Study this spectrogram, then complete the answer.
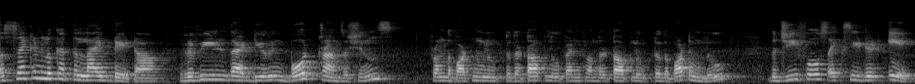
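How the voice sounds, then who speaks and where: Noticeable background noise and audible room echo accompany a woman with an Indian accent, who talks at a fairly quick pace with medium pitch and lively intonation. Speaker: gaming video creator. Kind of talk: gameplay narration.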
